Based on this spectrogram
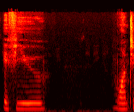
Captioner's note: speaking French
